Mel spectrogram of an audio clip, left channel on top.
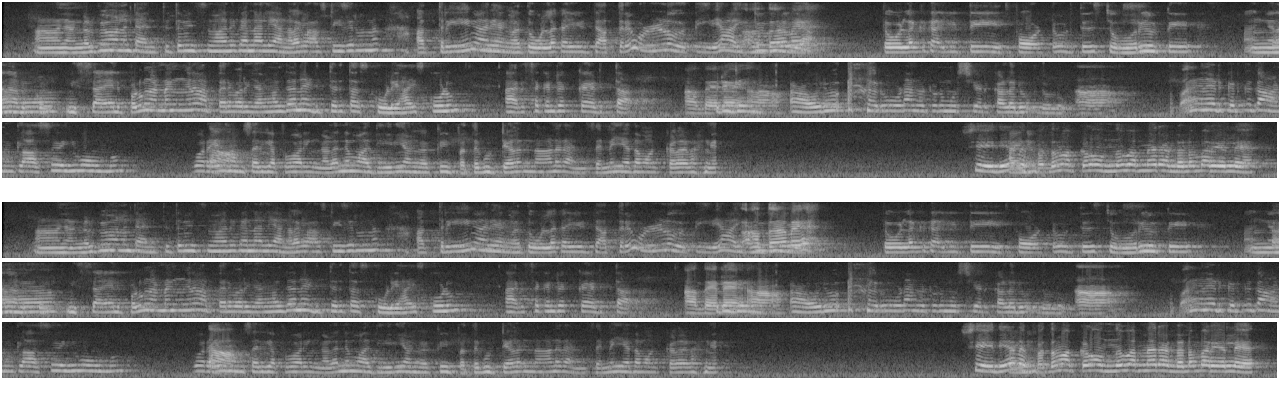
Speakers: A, on the left (about 25°); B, on the right (about 40°).
A: ആ. ഞങ്ങള് പ്പം <unintelligible> ടെൻത്ത്ത്തെ മിസ്സ്മാര്കർഞ്ഞാല് ഞങ്ങളെ ക്ലാസ് ടീച്ചറർഞ അത്രയും കാര്യം അങ്ങെ തോള്ല കൈയിട്ട് അത്രേ ഉള്ളൂ തീരെ ഹൈറ്റൊന്നുല്ലൃ
B: അതാണ്
A: തൊള്ലൊക്കെ കൈയിട്ട് ഫോട്ടോ കൊടുത്ത് സ്റ്റോറി ട്ട് അങ്ങനെ
B: ആഹ്
A: നടക്കും മിസ്സായൽ ഇപ്പോഴും കണ്ടങ്ങനെ വെ പറയും ഞങ്ങൾക്ക് തന്നെ എടുത്തെടുത്താ സ്കൂള് ഹൈസ്കൂളും ഹയർ സെക്കൻററി ഒക്കെ അടുത്താ
B: അതെല്ലേ
A: ത്രി ഗേറ്റ്
B: ആഹ്
A: ആ ഒരു റോഡങ്ങോട്ടോണ്ട് മുറിച്ചെടുക്കാനുള്ളൊരു ഇതുള്ളൂ
B: ആഹ്
A: അ ഏടക്കിടക്ക് കാണും ക്ലാസ് കഴിഞ് പോവുംമ്പോ കൊറെ
B: ആഹ്
A: സംസാരിക്കാം അപ്പ പറയും നിങ്ങളന്നെ മതീനി ഞങ്ങൾക്ക് ഇപ്പത്തെ കുട്ടികളെന്താണ് ഒരൻസർണ ചെയ്യാത്ത മക്കളാണ്
B: ശെരിയാണ്
A: അയിന്
B: ഇപ്പത്തെ മക്കള ഒന്ന് പറഞ്ഞാ രണ്ടെണ്ണം പറയല്ലേ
